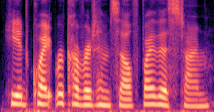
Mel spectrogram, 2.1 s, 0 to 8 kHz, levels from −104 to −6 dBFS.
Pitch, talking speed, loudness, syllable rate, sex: 200 Hz, 225 wpm, -17 LUFS, 6.3 syllables/s, female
